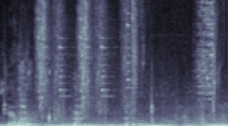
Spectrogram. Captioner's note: sword sounds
